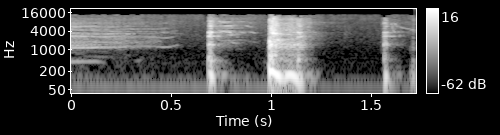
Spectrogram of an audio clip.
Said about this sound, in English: There's nothing funny about the cough I've had for a few weeks now.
